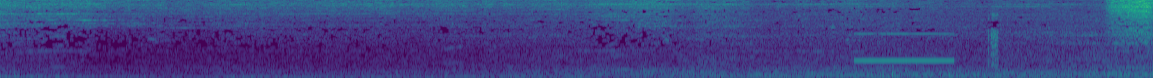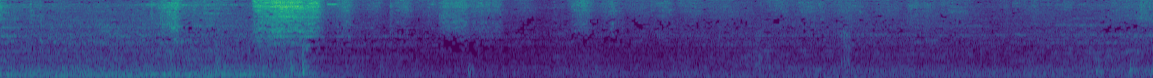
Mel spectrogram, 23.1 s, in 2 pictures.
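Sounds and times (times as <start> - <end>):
train wheels rumbling on rail: 9.6 - 15.2
rushes of hiss: 11.0 - 11.9, 13.0 - 14.8.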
